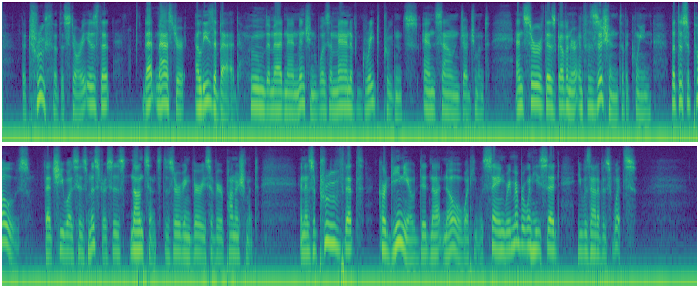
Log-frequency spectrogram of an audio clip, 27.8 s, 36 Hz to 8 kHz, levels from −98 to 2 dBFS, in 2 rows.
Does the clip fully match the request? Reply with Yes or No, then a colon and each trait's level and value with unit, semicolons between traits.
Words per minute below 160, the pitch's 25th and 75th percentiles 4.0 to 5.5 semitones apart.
No: average, 150 wpm; average, 3.5 semitones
